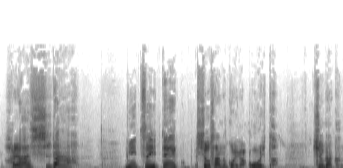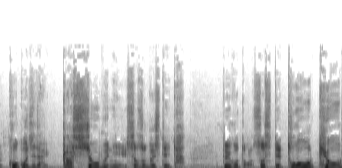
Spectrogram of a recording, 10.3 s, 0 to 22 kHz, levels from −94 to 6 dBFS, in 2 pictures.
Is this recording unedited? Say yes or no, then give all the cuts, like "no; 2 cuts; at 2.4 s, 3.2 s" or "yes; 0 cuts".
no; 1 cut; at 4.7 s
